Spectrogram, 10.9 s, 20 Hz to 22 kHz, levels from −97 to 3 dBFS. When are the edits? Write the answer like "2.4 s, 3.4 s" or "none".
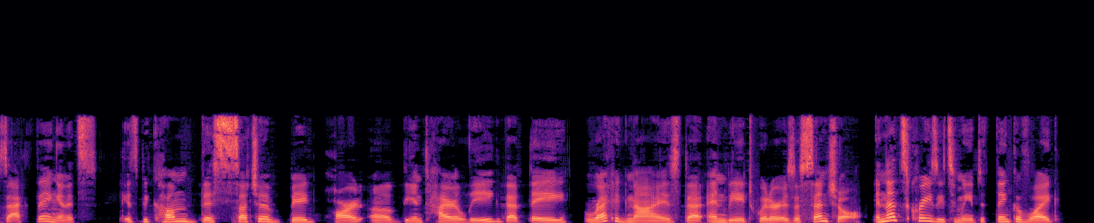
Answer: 1.2 s, 5.7 s, 8.7 s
